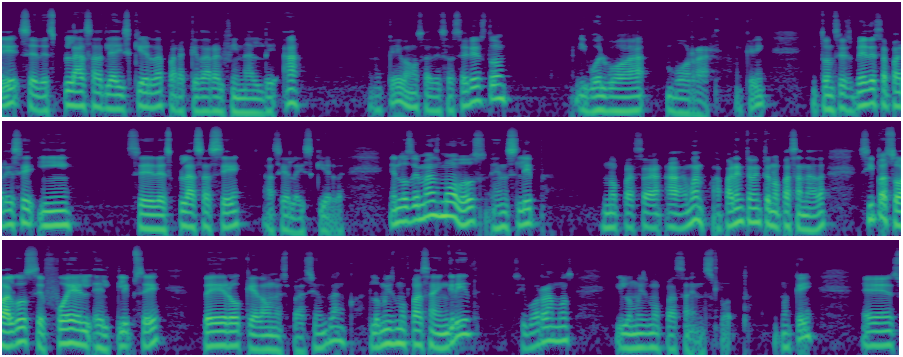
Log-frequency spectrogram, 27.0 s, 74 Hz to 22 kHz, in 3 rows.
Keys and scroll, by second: 3.8 super+z, 8.9 super+z, 16.6 super+z, 23.2 super+z.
